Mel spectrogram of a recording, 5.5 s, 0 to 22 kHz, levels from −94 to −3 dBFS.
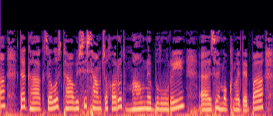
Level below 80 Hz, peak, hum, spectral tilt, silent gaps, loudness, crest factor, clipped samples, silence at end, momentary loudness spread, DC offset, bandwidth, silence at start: -34 dBFS; -6 dBFS; none; -5.5 dB/octave; none; -18 LUFS; 12 dB; under 0.1%; 0 s; 4 LU; under 0.1%; 8.8 kHz; 0 s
